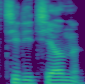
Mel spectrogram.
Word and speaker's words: Tilitium: I'm French, so it's Tilitium, but Tilitium Oh, is so it's So kind of like how I was Tilitium.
